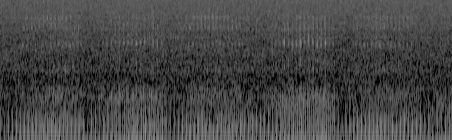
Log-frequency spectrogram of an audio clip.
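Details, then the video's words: Manis, a domestic cat, purring steadily on an ASMR microphone; a soft, low, grainy rumble alternating between stronger and weaker phases roughly every one and a half seconds. "ASMR cat purring ❤ Manis die aan het spinnen is"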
